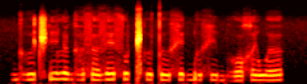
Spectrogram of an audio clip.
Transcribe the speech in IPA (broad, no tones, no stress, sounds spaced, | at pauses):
ɡʱ ɯ t͡ʃʼ i l ø ɡʱ ə s ə z e s u ǁʰ ɯ t ɯ x e ɡ͡b ɯ x i bʱ o χ i w ə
